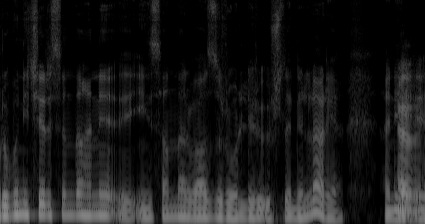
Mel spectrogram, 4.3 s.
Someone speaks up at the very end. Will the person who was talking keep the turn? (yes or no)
yes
